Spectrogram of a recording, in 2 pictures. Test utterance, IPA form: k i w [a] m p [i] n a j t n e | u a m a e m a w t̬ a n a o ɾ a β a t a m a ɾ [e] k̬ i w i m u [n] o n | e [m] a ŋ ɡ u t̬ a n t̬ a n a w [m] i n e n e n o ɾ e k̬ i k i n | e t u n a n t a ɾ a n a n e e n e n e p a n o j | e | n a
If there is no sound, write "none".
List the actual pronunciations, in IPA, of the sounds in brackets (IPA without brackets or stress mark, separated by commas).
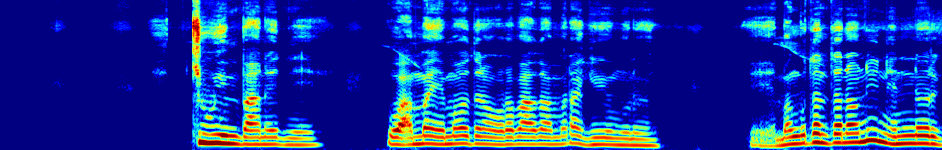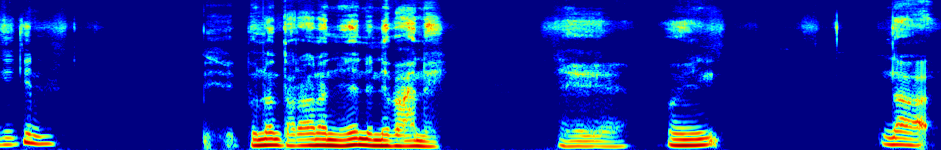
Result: i, a, a, n, m, n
